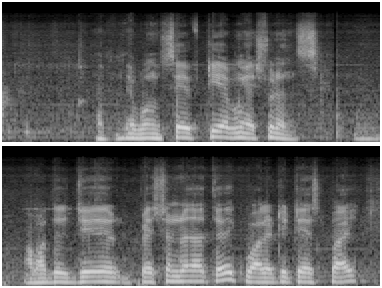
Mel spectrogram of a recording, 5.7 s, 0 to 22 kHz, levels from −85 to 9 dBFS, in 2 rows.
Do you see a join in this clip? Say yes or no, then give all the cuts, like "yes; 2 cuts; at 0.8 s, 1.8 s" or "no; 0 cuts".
no; 0 cuts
